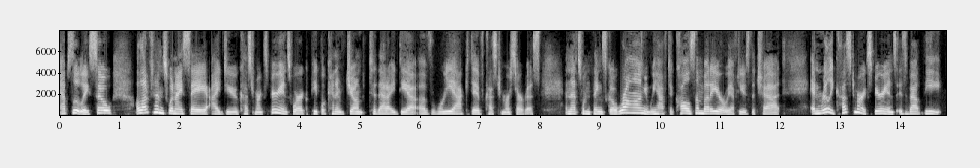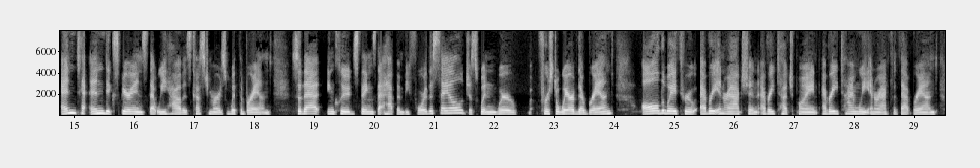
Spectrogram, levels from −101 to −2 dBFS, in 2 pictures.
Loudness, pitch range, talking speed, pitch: -17 LUFS, 170-210 Hz, 195 wpm, 185 Hz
